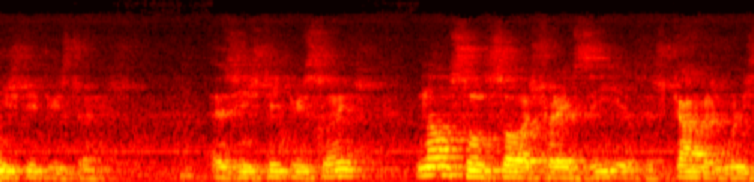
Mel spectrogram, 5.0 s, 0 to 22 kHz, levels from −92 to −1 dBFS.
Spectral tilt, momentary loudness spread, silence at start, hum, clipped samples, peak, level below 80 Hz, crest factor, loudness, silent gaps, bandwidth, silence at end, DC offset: -6.5 dB/octave; 16 LU; 0 s; none; under 0.1%; -14 dBFS; -64 dBFS; 16 dB; -31 LUFS; none; 16.5 kHz; 0 s; under 0.1%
